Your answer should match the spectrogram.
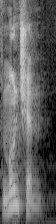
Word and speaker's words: München: If we're talking about like uh, cities that are mispronounced by Americans or English speakers, Munich is one of the biggest ones, which I've never understood why we pronounce it the way that we do when it's actually pronounced München.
